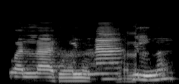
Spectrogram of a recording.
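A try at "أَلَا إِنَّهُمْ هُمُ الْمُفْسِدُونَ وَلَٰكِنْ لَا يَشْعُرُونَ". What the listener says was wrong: walakil Bu, ini bukan lakinna ini, walakil la yas'urun.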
